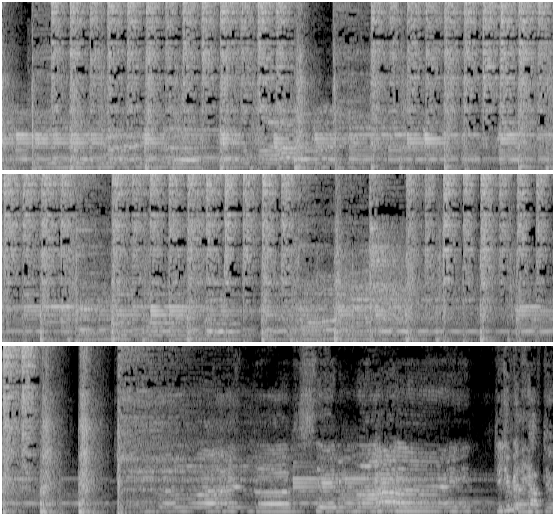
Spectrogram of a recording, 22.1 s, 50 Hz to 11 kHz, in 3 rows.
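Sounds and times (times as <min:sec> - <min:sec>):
drum kit beat: 0:00.0 - 0:17.5.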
